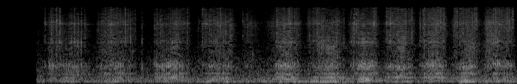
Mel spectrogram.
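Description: A knife saws through a crusty loaf of bread with steady back-and-forth strokes, a rough, crackly scraping repeated in an even rhythm, with no voices.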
